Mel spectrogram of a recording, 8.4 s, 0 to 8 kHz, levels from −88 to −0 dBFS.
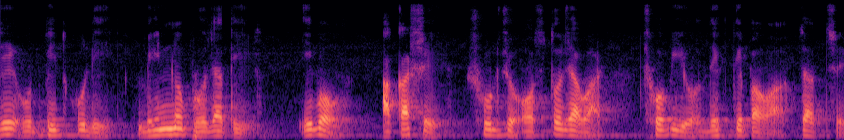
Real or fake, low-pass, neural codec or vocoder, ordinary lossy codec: fake; 7.2 kHz; codec, 44.1 kHz, 7.8 kbps, DAC; none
